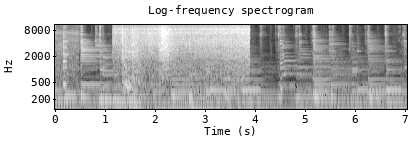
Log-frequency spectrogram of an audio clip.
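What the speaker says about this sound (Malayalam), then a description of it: "എണ്ണ ചൂടായി വരുമ്പോൾ അതിലേക്ക് ചെമ്മീൻ ഇട്ട് കൊടുത്ത് ഹാഫ് ഫ്രൈ ചെയ്തെടുത്താൽ മതി." Prawns dropped into hot oil in a pan set off a loud sizzling burst that lasts a few seconds, then subsides beneath steady background music.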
